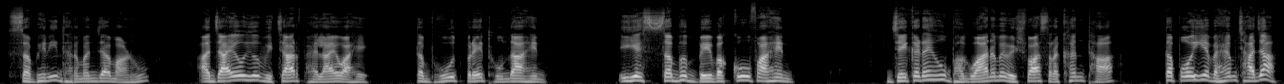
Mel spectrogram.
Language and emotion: Sindhi, angry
